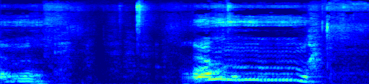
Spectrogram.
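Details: Alaskan Malamute Luoluo, at home with its owner sick in bed, gives a short soft grumble, falls silent, then lets out a rougher, wavering one-second howl-moan, indoors in a small room.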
